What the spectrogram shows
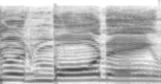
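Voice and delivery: high, snippy, really passive-aggressive tone.

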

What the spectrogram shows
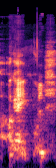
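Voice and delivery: unimpressed reaction.

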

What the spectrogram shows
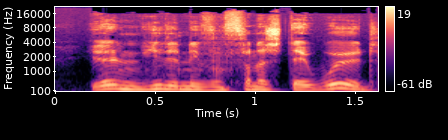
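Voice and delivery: plain

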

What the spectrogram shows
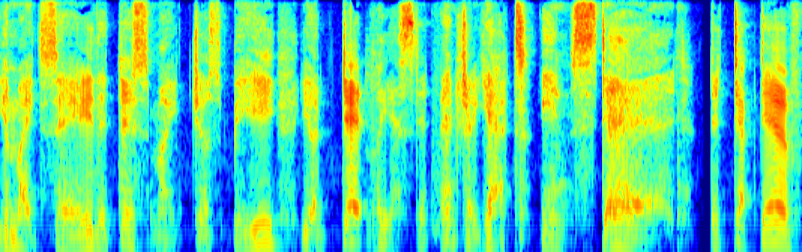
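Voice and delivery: gravelly, rasping voice. Reading a story aloud, a hidden figure in the back seat speaks: gravelly voice. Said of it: "a gravelly voice said".

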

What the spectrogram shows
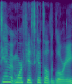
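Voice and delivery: ordinary delivery

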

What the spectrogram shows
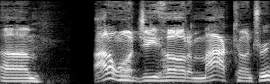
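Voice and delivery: attempted Alabama or Texas accent. Reading a quote aloud and trying a voice, an attempted Alabama or Texas accent. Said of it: "give it a shot at doing like... Alabama or whatever, Texas".

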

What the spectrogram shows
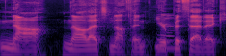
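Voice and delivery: put-on unbothered, calm, cool voice. Describing her facing a fire-breathing creature, acting out a calm, cool voice. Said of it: "she's just got this calm and cool voice".

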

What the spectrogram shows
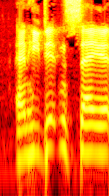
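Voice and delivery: plain

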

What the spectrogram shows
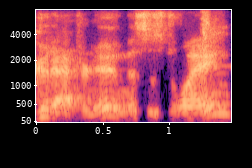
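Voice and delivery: put-on polished, professional, polite voice. Describing job seekers answering a potential employer's call, put-on interview voice. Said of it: "they put on their interview voice".

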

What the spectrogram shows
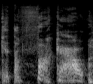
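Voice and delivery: mock sinister, evil Cockney, breathy whisper under breath. Retelling what the other speaker said to the mum: imitating an evil Cockney yell. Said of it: "like an evil Cockney version of yourself".

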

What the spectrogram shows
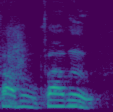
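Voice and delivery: mild mock scream. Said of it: "He just kept screaming".

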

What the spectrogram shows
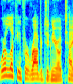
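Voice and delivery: plain

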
